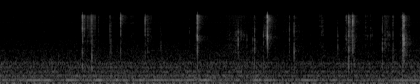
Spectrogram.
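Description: Irregular sharp snips and crinkles of a trading-card pack's wrapper being cut and opened, a dozen or so crisp clicks spread unevenly over a steady low hum.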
